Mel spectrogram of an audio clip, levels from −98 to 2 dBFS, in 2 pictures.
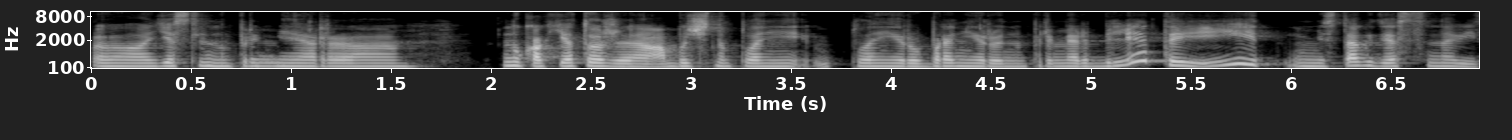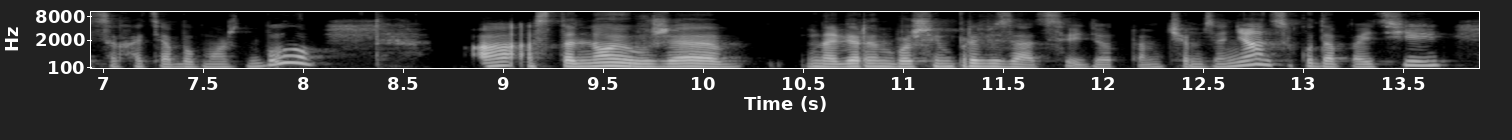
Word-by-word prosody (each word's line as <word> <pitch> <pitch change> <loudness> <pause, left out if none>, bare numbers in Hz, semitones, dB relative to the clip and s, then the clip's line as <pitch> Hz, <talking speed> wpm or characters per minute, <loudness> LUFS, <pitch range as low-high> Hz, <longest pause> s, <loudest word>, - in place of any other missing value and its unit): а, 185 -1 +2
если, 195 +2 0
например, 185 -1 -1
а, 180 0 0 0.5
ну, 215 0 +3
как 180 -1 +6
я 190 - +8
тоже 190 -3 +4
обычно 175 +3 +4
плани 175 -1 -2 0.2
планирую, 180 -2 0
бронирую, 180 -2 +1
например, 175 +1 -2
билеты 225 - +3
и 275 - +1
места, 185 +3 +2
где 200 -4 0
остановиться 180 -4 -6
хотя 155 -2 -9
бы 150 0 -10
можно 150 +2 -13
было. 365 - -2 0.8
А 440 0 +3
остальное 185 +3 +1
уже, 165 -1 0 0.3
наверно, 170 0 0
больше 160 +1 -1
импровизация 165 -5 -5
идёт, 135 0 -11
там, 140 +1 -15
чем 150 0 -7
заняться, 245 - 0
куда 175 -4 -5
пойти. 155 +11 -7
180 Hz, 145 wpm, -30 LUFS, 165-190 Hz, 0.8 s, я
